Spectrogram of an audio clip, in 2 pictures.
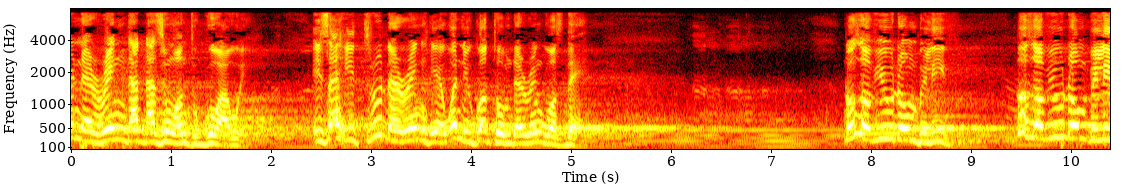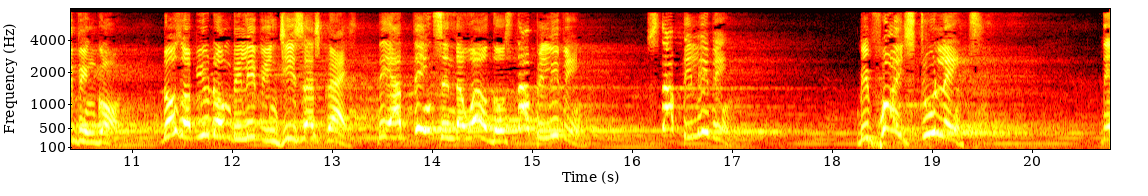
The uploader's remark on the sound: Preached at the Qodesh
